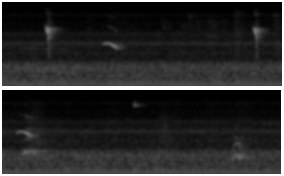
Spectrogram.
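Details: Black-striped sparrow, called tumba yegua or tico tico, in nature: scattered sharp high chips alternating with short downslurred whistled notes, about one every second, with pauses, over a steady hiss.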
